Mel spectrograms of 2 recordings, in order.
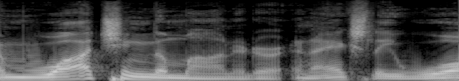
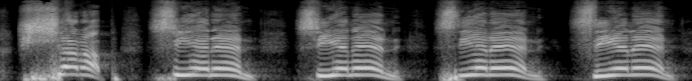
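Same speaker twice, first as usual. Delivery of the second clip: high, insistent yell; high-pitched urgent phone shouting; retold shouting; 4 dB louder than usual. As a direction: shout over him, repeating it urgently. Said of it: "all I could do was shout".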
